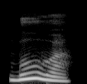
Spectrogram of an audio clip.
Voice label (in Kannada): "ಬುವಾ", Kannada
